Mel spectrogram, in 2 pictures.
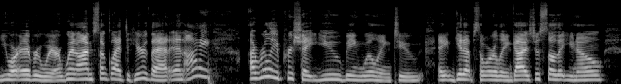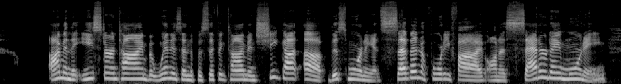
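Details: Adult woman speaking; typical speech.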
